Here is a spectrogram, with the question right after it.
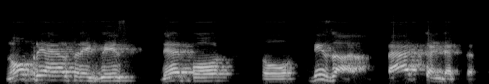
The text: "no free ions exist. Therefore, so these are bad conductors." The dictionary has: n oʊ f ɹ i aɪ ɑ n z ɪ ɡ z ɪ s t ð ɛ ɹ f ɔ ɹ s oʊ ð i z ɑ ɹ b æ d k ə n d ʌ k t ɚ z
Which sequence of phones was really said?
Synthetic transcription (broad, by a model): n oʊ p ɹ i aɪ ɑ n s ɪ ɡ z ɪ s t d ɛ ɹ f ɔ ɹ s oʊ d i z ɑ ɹ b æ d k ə n d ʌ k t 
